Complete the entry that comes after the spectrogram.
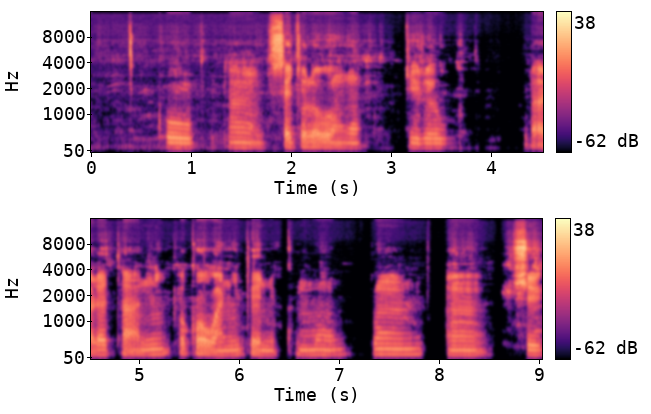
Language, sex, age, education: Yoruba, male, 15-29, tertiary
